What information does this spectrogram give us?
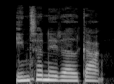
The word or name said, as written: internetadgang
